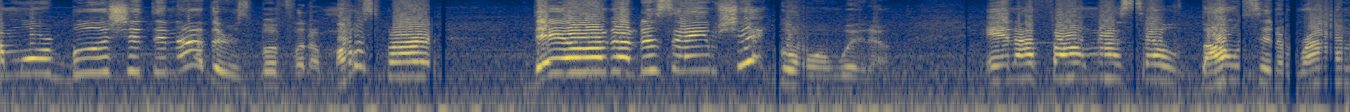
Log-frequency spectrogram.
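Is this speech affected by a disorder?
No.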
